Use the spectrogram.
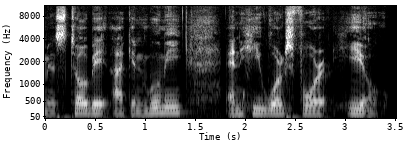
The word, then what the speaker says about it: Tobi Akinwumi: His name is Toby Akenmi and he works for Ho.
